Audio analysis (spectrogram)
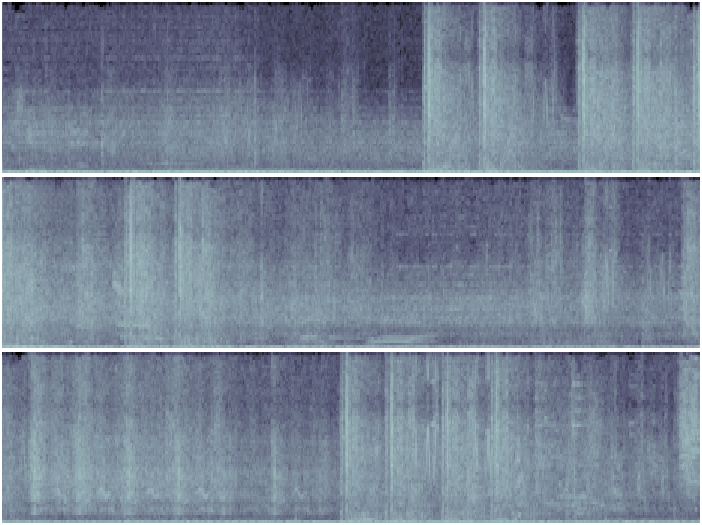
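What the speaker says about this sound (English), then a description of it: "Oh, I hear gunfire." Bursts of rapid gunfire in the video game Halo: Combat Evolved crackle for a couple of seconds over a rumbling background, then fade, with someone talking throughout.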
